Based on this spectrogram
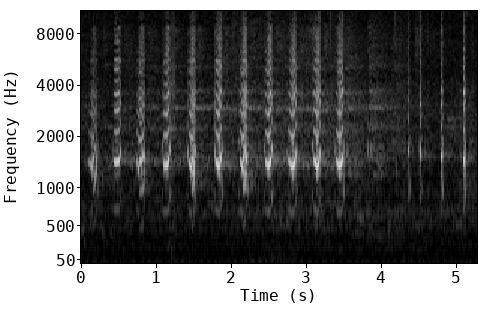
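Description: Turkey yelps made with a hand turkey call: a series of eleven evenly spaced, raspy rising-falling notes, then after a short pause four quicker, sharper clucking notes, loud and alone.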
